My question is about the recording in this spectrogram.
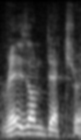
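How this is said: It is said in a Sheffield accent.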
